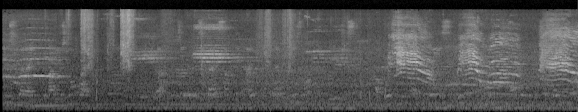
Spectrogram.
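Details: Cat waiting outside a door for food, giving a few drawn-out harmonic meows late in the passage, rising then falling, after quieter calls early on, over a low hum and some faint speech.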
